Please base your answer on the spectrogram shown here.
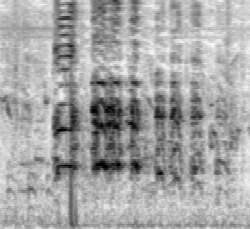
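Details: Ayam Ketawa rooster from Meulaboh doing its ngokok laughing crow: a sharp opening note, then a series of separate bursts, about six in under two seconds, like broken cackling laughter.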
